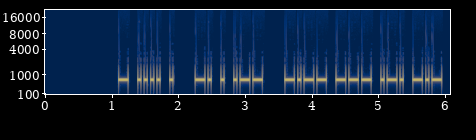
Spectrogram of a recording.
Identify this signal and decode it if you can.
Morse code, heard as a keyed tone, about 25 wpm, 700 Hz. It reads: THE NEW YORK
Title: Sets of 3 Words 25wpm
